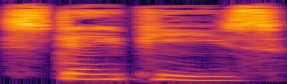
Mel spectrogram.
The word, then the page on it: stapes: American English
